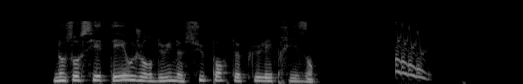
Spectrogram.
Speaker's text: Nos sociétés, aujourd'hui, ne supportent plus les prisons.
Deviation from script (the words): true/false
false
